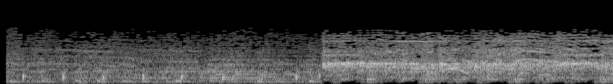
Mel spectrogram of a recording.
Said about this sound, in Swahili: kama unavyosikia hizo nderemo, ni furaha tupu inaoelezwa na Wamsumbiji waliojitokeza kumpokea Papa Francis jana usiku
